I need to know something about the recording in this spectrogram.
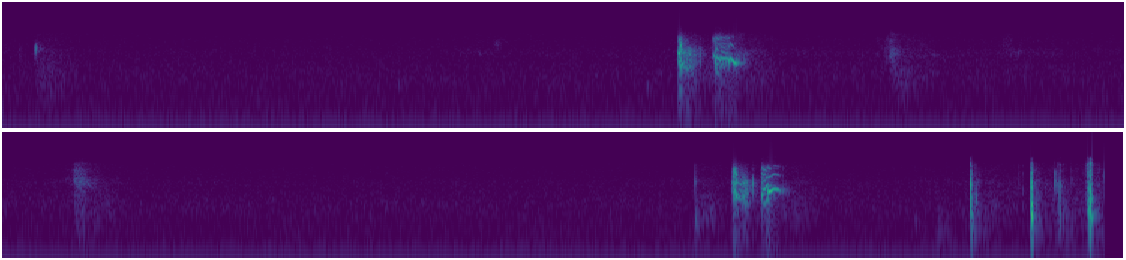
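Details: Person with hiccups: short, sharp hiccup sounds recurring at irregular gaps, about ten jerks, over a quiet background.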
